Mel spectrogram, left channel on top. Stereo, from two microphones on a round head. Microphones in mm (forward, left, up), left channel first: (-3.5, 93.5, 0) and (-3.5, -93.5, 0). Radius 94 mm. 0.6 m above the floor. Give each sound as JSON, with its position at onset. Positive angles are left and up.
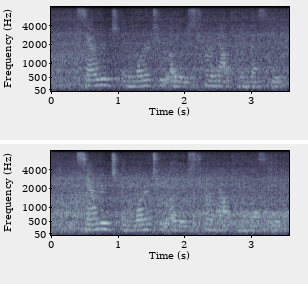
{"t": 0.4, "sound": "a woman speaking", "side_deg": -35, "distance_m": 1.4}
